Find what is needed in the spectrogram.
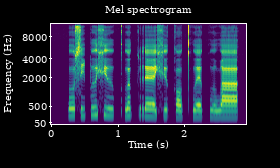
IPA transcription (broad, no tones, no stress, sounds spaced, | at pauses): o s i p ɯ xʲ ɯː kʷʼ a kʷ r ɛː xʲ o k ɔ kʷʰ ɛː kʷ ɤ w a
